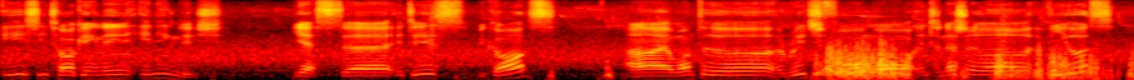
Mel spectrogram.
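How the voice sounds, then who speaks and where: With a German accent, a man speaks at a fairly high pitch and fairly slow pace over noticeable background noise. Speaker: travel vlogger. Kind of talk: casual vlog talk. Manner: halting, many fillers.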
